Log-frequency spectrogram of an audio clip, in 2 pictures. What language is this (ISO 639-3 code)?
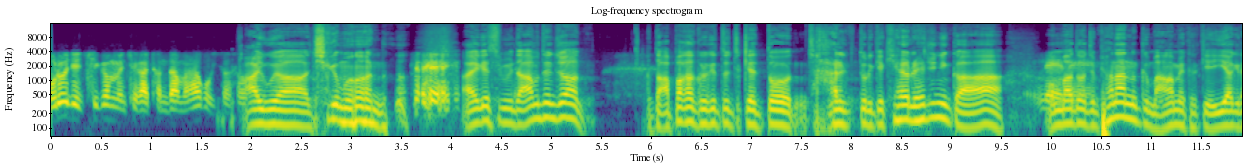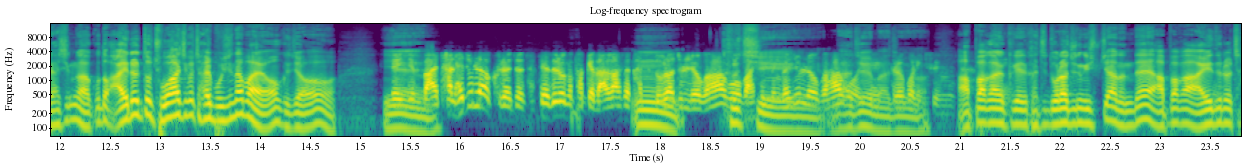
kor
